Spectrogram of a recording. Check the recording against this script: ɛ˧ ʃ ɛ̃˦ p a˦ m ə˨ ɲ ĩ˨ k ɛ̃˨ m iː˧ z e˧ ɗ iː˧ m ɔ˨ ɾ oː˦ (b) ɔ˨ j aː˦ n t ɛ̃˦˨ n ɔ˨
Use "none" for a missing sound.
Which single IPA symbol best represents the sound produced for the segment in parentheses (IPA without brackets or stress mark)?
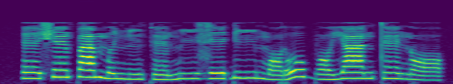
b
